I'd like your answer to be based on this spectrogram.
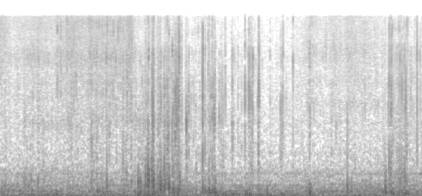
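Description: An orange lump of foam bead clay (floam) is squeezed and scratched with long nails close to the mic. It makes a steady, dense crackling of tiny bright pops and clicks over a low, muffled rumble, with no clear pauses.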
